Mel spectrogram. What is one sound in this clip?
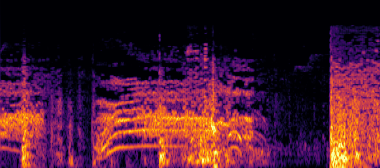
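A man's cartoonish voice cries out in alarm.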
